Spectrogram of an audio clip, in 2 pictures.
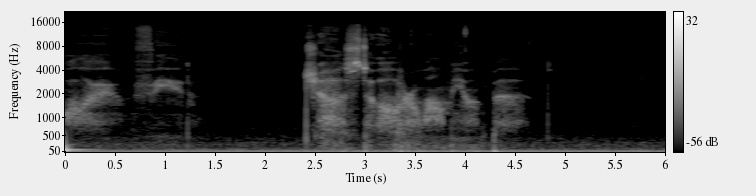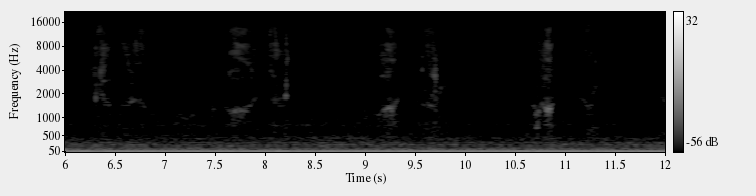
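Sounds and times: woman whispering: 0:00.0 - 0:01.4, 0:02.4 - 0:04.7
steady low hum: 0:00.0 - 0:05.7.

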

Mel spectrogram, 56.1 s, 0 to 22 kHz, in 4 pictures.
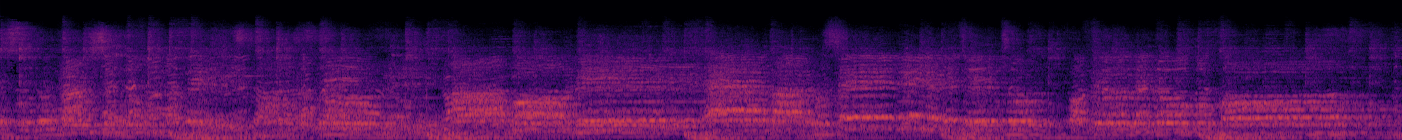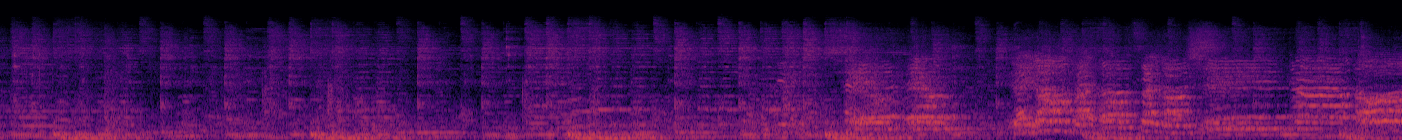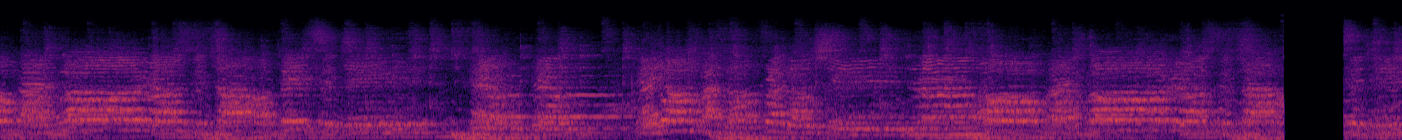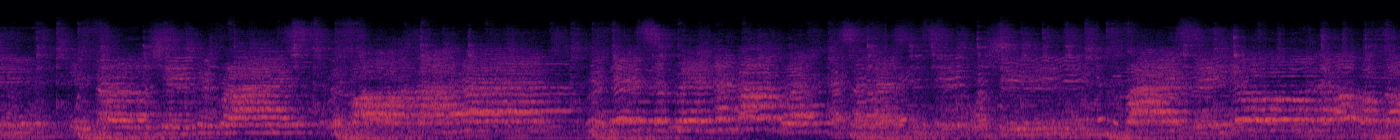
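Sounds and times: mixed choir singing gospel: 0:00.0 - 0:17.9, 0:21.8 - 0:40.9, 0:41.5 - 0:56.0
low musical accompaniment: 0:00.0 - 0:40.9, 0:41.5 - 0:56.0.

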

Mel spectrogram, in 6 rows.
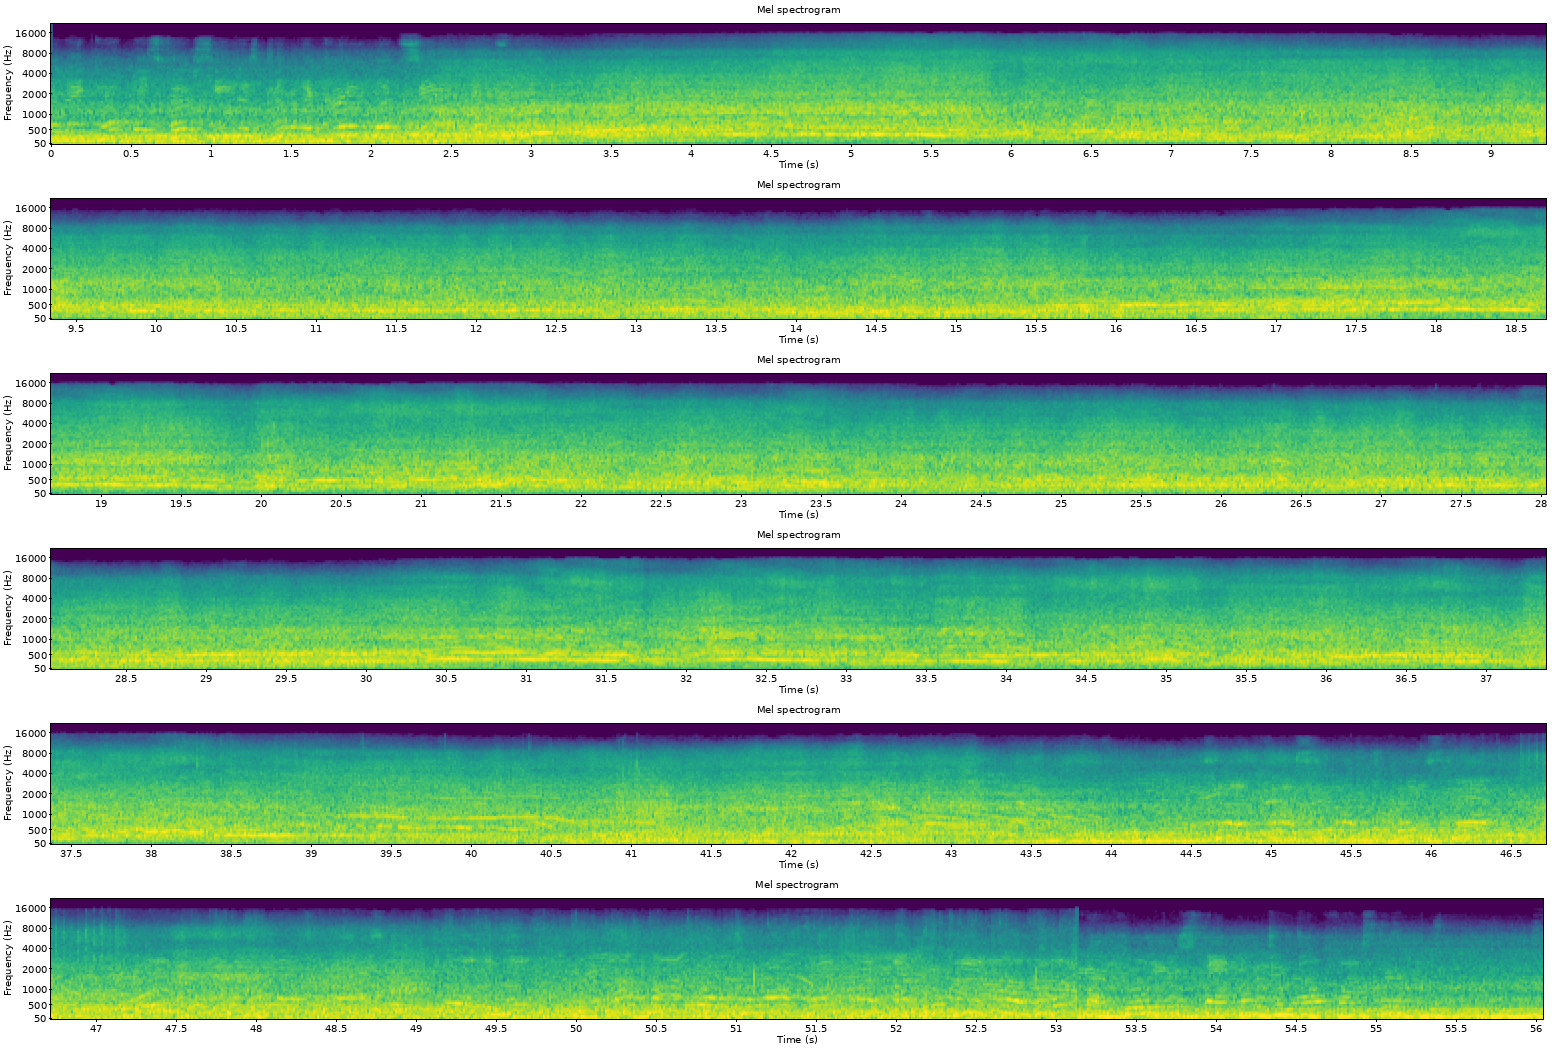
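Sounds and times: race car engines running hard: 0:00.0 - 0:56.0.

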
